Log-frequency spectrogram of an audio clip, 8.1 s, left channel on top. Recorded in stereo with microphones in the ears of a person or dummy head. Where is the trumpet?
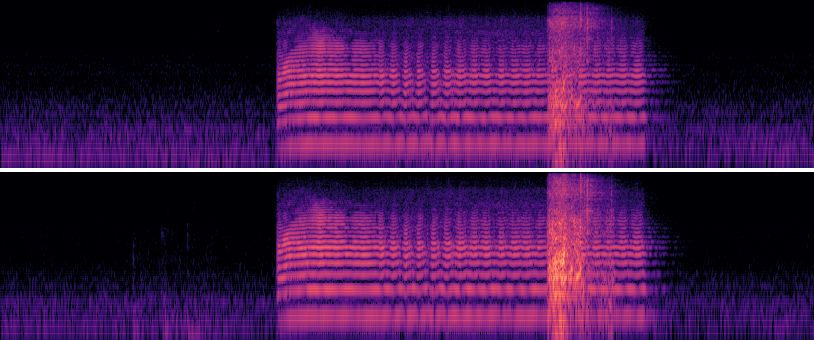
Centre (ahead or behind), 1.2 m.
